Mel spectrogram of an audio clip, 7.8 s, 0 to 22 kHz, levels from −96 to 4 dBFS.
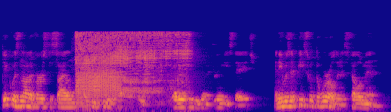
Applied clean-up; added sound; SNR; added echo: classical method WPE with log-MMSE.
